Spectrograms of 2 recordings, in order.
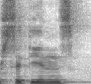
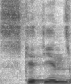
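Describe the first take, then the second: First: "Scythians" starting with a plain S; soft C pronunciation. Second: "Scythians" starting with SK; hard C pronunciation. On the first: Weighing two pronunciations for students, "Scythians" with plain S. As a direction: say "Scythians" as SITH-ee-ans. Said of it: "in modern English, it's Scythians". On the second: Weighing two pronunciations for students, "Scythians" with SK. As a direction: say "Scythians" as SKITH-ee-ans. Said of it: "not really sure if it's". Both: Shown as a demonstration.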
